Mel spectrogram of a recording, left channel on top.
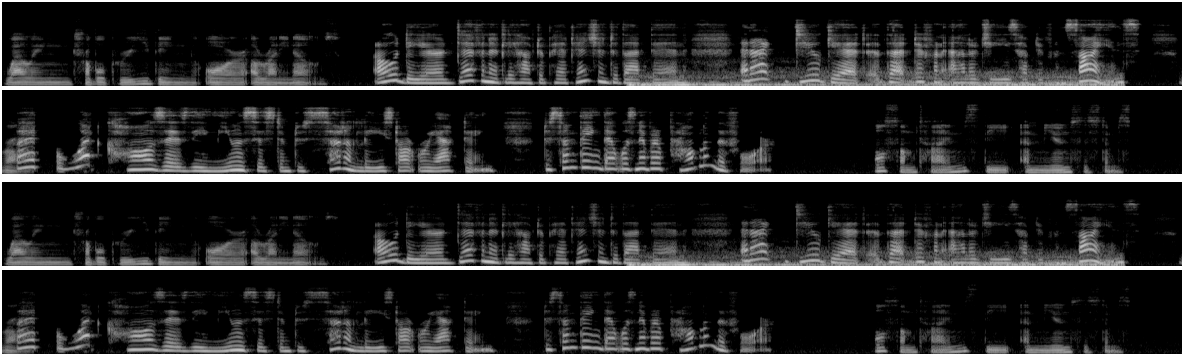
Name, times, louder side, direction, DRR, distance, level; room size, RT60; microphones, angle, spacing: voice 1, 0.0-3.4 7.0-7.5 11.8-12.1 20.5-23.1, left 2 dB, 40° left, 7.9 m, -34 dB
voice 2, 3.7-19.5, left 3 dB, 90° left, 7.4 m, -25 dB
sound 1, 6.2-11.2, equal, 70° left, 4.8 m, -27 dB
head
